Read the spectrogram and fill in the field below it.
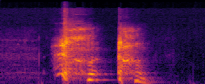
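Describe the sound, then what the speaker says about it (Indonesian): Two harsh coughs close together, loud and near, with a short pause between them. "batuk gue"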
